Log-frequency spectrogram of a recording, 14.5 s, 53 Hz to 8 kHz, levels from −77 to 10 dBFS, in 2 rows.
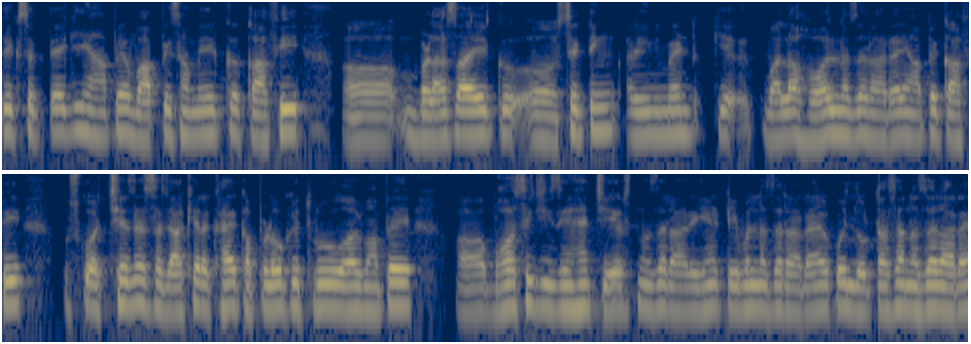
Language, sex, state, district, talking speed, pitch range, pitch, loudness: Hindi, male, Chhattisgarh, Bilaspur, 250 wpm, 145-160 Hz, 150 Hz, -25 LUFS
